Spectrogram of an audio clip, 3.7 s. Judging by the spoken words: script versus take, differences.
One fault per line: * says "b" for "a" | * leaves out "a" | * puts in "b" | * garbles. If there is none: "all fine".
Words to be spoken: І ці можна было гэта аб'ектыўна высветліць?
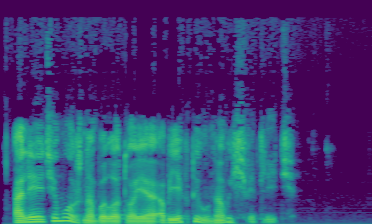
* says "Але" for "І"
* says "тое" for "гэта"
